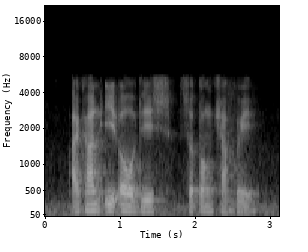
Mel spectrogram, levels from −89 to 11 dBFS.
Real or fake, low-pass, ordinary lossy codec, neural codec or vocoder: real; 5.4 kHz; Opus, 32 kbps; none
